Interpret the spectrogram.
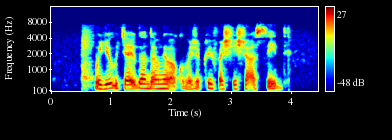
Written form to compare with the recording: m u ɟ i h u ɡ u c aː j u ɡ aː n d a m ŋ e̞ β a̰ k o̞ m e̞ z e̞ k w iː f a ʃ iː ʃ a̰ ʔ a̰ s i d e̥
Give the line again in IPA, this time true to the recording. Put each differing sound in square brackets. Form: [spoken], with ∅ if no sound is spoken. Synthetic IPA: m u ɟ i h u ɡ u c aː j u ɡ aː n d a m ŋ e̞ β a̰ k o̞ m e̞ [ʒ] e̞ k w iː f a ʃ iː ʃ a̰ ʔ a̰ s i d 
